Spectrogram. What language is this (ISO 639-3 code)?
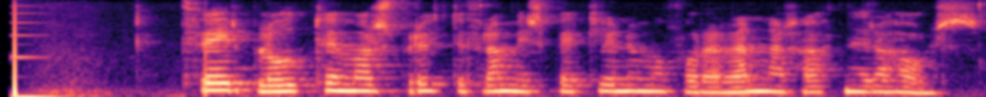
isl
